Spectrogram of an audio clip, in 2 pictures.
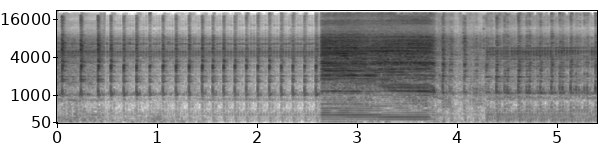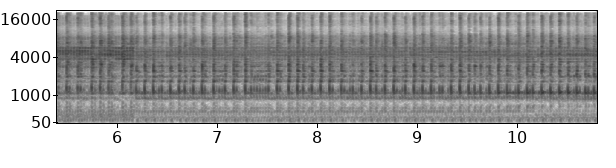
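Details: Yamaha PW50 two-stroke after maintenance (oil filter, carb), started with enricher on: crackles into life, brief blip of revs, then settles to a busy, even buzzing idle; normal running.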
